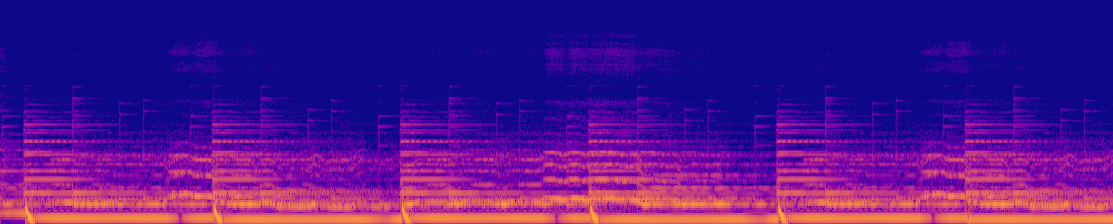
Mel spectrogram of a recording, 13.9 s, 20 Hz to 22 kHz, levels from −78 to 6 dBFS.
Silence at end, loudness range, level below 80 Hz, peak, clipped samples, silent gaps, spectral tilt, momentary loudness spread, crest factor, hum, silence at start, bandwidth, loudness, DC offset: 0 s; 1 LU; -26 dBFS; -4 dBFS; under 0.1%; none; -10 dB/octave; 4 LU; 14 dB; none; 0 s; 4.3 kHz; -20 LUFS; under 0.1%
